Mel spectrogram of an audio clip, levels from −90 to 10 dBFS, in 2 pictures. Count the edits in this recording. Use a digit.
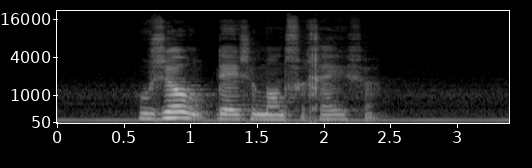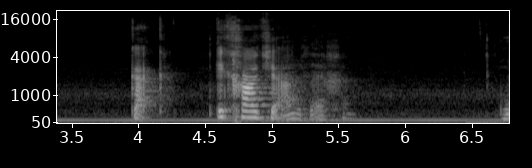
1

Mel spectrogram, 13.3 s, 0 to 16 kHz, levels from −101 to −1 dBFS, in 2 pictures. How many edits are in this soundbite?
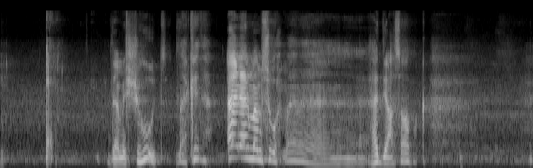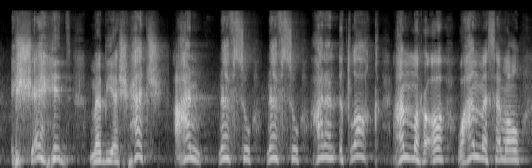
5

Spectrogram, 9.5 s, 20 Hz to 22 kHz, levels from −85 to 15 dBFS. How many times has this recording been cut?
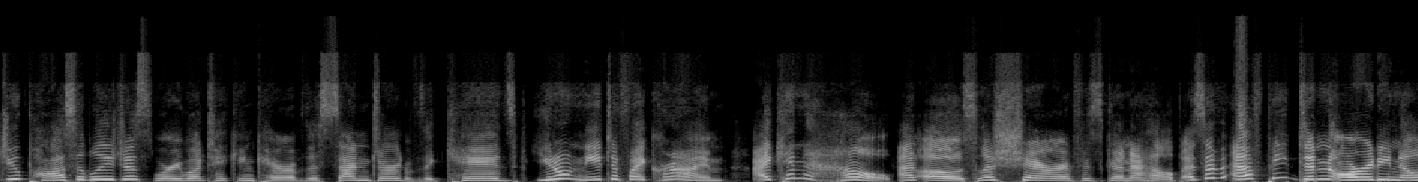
4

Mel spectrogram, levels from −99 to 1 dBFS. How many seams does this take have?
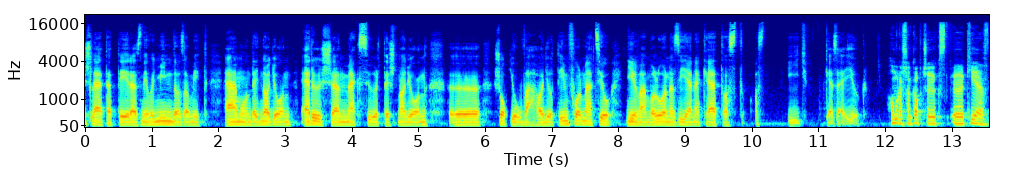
1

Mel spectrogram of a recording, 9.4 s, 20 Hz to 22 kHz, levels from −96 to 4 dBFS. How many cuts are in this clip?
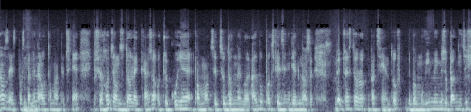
6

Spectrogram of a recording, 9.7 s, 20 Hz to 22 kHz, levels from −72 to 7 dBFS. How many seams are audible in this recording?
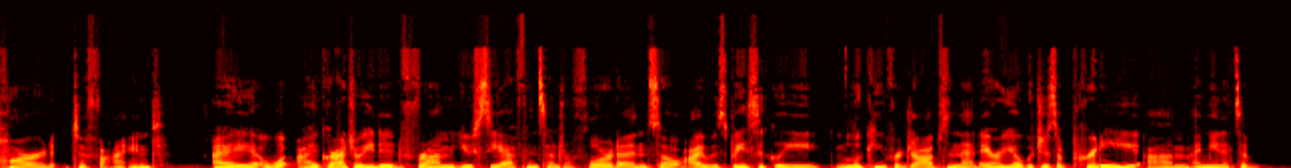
0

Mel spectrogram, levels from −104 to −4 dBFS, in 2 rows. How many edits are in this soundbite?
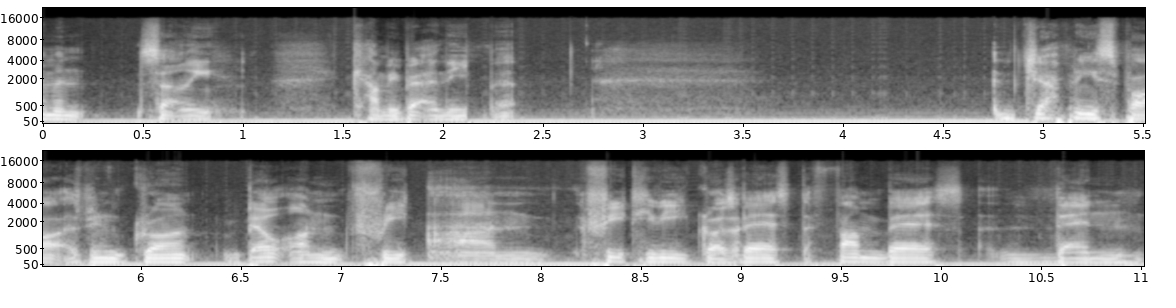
3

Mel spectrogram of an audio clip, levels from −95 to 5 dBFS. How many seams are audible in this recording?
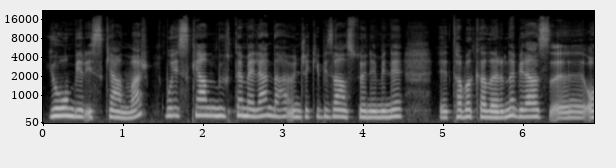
1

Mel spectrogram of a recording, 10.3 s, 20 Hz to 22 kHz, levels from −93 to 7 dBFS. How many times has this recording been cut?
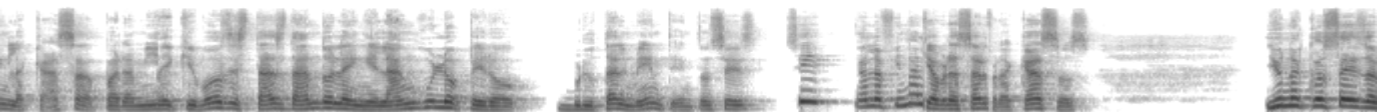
4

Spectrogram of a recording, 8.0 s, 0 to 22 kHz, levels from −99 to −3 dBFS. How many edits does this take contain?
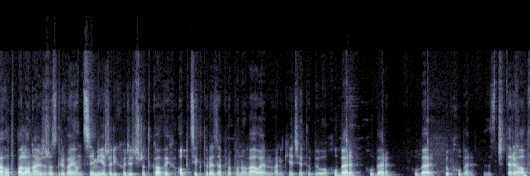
0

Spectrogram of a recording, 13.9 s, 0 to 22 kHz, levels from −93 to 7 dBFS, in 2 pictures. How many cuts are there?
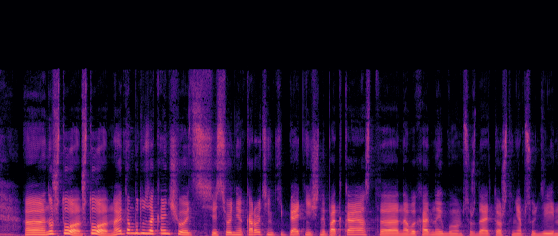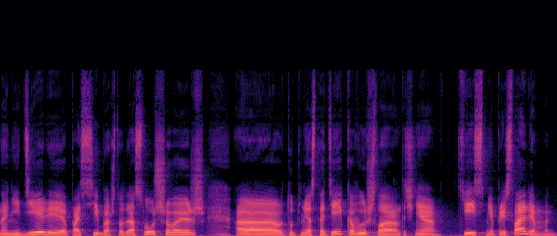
2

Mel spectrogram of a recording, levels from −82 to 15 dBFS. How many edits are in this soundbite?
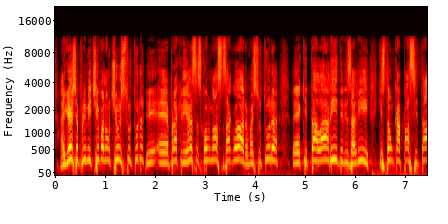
3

